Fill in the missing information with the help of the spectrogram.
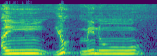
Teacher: پہلے والے حرف سے ملا کر جھٹکا دے کر پڑھیں گے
